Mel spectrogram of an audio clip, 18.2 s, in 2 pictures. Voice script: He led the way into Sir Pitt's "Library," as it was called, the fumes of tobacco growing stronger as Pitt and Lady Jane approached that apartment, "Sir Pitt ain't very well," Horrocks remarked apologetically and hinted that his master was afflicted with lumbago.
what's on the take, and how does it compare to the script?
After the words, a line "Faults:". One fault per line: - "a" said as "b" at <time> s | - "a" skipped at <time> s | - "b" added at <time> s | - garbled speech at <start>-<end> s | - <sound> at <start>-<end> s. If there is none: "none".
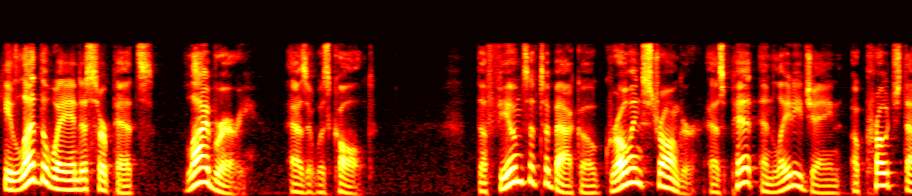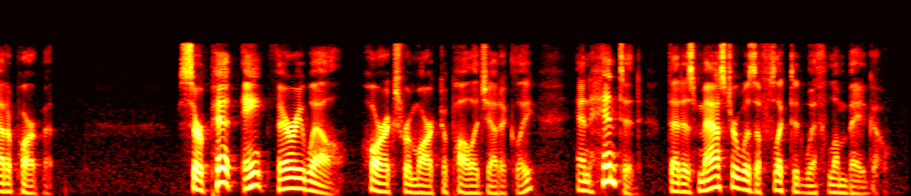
He led the way into Sir Pitt's "Library," as it was called, the fumes of tobacco growing stronger as Pitt and Lady Jane approached that apartment, "Sir Pitt ain't very well," Horrocks remarked apologetically and hinted that his master was afflicted with lumbago.
Faults:
none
